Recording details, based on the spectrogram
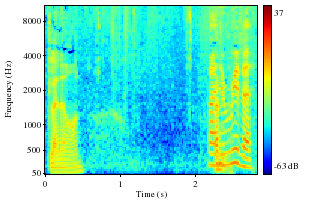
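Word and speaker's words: Glen Avon: there and started down Glenn Haven which is pronounced Glennon by the river aen which is nothing like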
